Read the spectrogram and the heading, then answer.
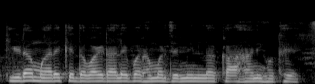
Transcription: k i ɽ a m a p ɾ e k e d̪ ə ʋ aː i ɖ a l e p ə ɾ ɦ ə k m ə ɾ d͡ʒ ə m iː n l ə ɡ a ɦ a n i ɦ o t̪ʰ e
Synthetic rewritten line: k i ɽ a m a ɾ e k e d̪ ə ʋ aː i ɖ a l e p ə ɾ ɦ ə m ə ɾ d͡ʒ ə m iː n l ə k a ɦ a n i ɦ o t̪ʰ e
